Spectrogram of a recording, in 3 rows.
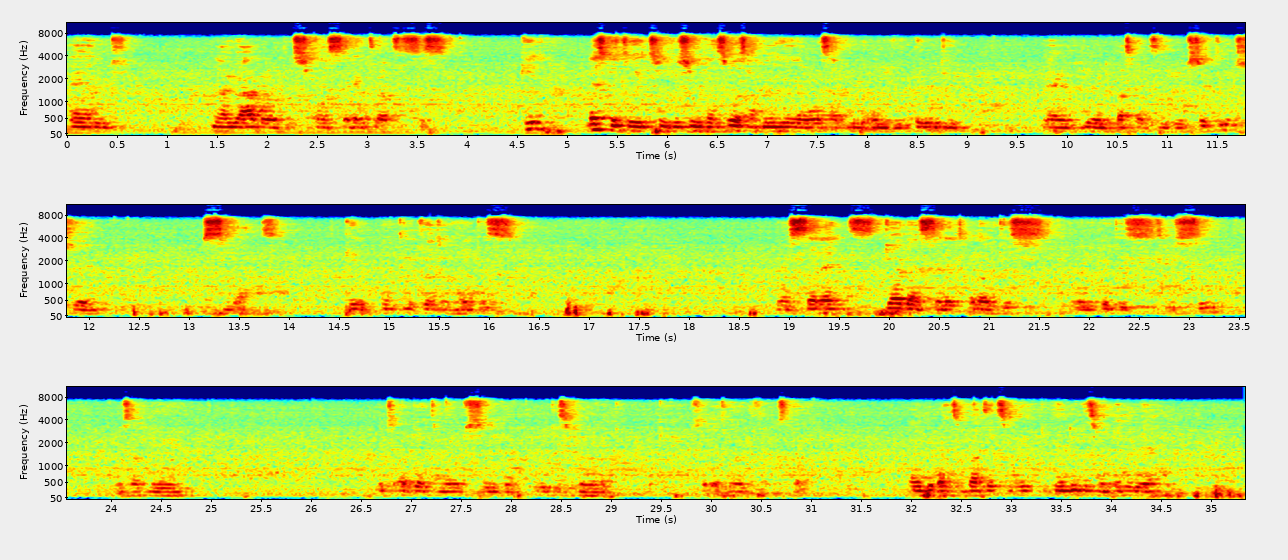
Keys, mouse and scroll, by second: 2.5 click, 9.1 click, 12.3 click, 15.0 click, 17.2-17.8 alt+middle drag, 19.2-21.4 drag, 21.7-22.6 alt+click, 22.7 alt+middle click, 23.3-23.6 alt+click, 25.0 alt+middle click, 26.0-27.6 right drag, 28.0 click, 30.1 alt+middle click, 30.6 alt+click, 31.0-33.0 right drag, 33.8 alt+scroll down 1, 34.0-34.6 alt+middle drag.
